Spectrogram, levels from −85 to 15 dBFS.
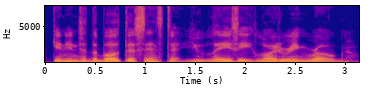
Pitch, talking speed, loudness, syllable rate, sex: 135 Hz, 190 wpm, -16 LUFS, 5.5 syllables/s, male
